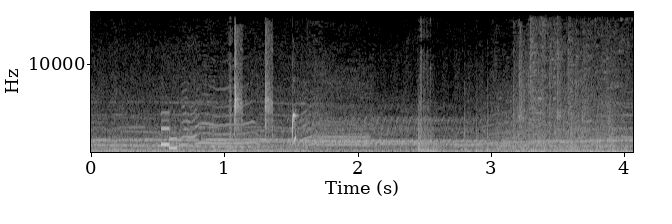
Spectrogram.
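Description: A car door shuts.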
